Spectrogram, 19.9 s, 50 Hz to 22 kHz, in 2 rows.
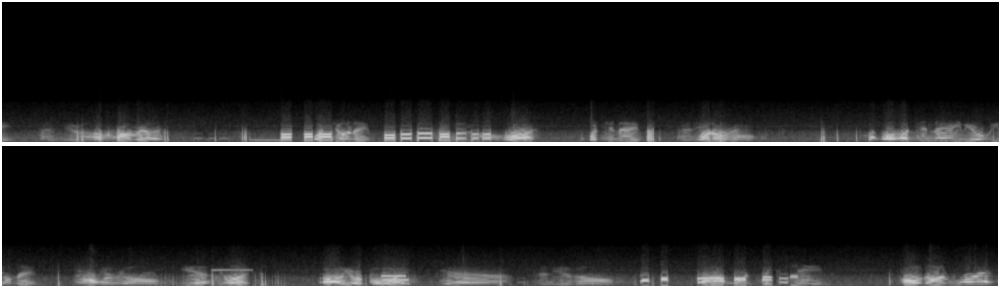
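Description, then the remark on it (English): Touch-tone dialing beeps, as a caller dials back into a telephone conference, come in short bursts, mixed with muffled voices over a telephone line, all above a steady low hum that runs throughout. “Why don't you just call 0010 and ask him?”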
